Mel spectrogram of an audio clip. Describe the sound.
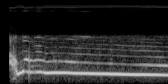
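A person imitates a wolf howl with one long, loud, sustained tone that starts with a rough rising onset and then holds steady, slowly sliding lower in pitch.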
